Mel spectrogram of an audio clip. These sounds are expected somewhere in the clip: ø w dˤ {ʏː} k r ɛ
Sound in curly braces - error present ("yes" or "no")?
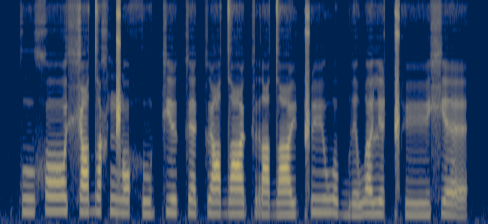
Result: no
